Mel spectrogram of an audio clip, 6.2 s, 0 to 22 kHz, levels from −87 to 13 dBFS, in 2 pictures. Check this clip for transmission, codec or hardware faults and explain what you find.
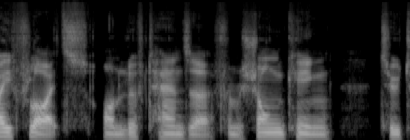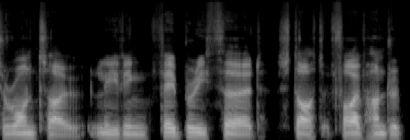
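Nothing in the speech signal points to a transmission, codec or hardware problem, with no audible disturbance anywhere in the recording.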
